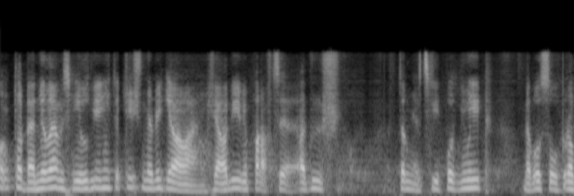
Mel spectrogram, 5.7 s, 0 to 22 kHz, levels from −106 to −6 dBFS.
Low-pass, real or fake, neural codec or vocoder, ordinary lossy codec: 7.2 kHz; fake; codec, 16 kHz, 0.5 kbps, FreqCodec, larger model; Opus, 64 kbps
